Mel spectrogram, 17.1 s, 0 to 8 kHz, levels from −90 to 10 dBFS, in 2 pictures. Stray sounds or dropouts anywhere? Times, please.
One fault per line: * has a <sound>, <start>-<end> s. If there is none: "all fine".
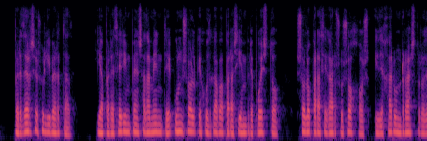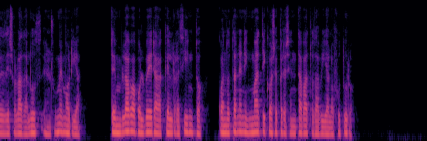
all fine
